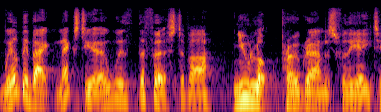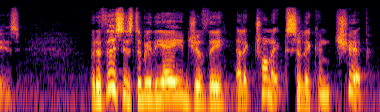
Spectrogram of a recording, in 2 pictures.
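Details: Adult male presenter; normal fluent speech.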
